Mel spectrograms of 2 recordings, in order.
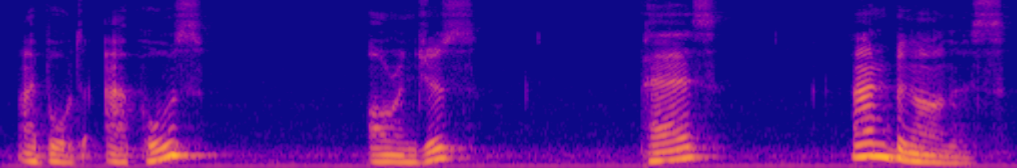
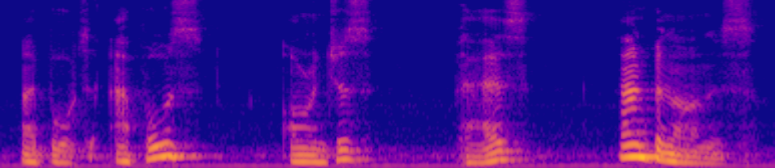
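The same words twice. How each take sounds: First: Small pause at each comma, drop at the end; list intonation. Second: Each item rising, final and bananas falling; list intonation. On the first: Teacher models the comma pauses and the final fall. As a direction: rise on apples, oranges, pears, fall on and bananas. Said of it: "Can you hear the intonation at the end". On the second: Teacher demonstrating list intonation: rises, then a fall at the end. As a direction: read the list with a lift on each comma. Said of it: "we have commas separating each item". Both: Shown as a demonstration.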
